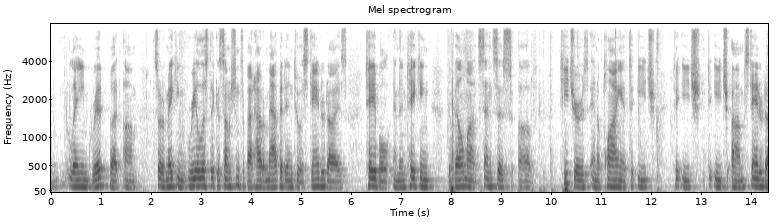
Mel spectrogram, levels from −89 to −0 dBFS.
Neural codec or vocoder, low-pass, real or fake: none; 7.2 kHz; real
